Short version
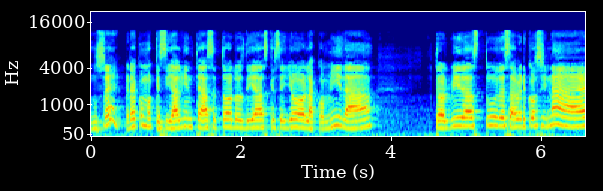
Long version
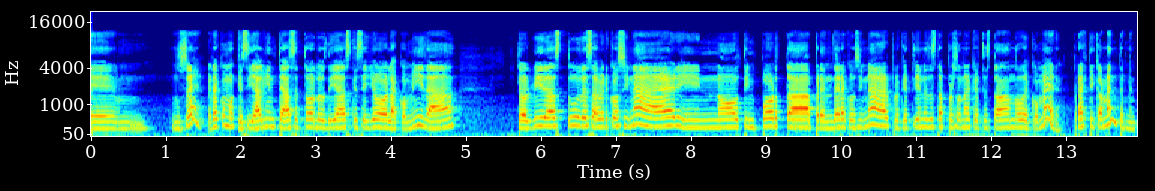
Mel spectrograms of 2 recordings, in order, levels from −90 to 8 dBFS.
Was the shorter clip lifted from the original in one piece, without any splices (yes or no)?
yes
